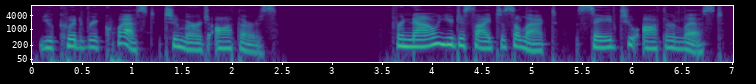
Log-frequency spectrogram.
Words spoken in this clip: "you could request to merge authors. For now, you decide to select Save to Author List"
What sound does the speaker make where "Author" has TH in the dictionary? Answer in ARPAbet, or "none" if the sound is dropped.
TH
